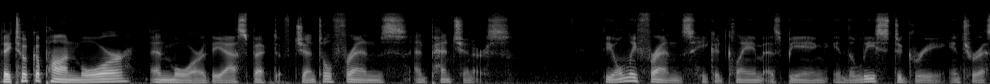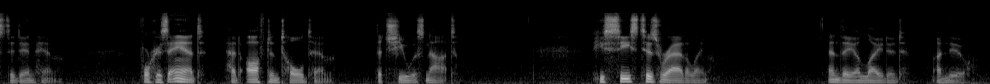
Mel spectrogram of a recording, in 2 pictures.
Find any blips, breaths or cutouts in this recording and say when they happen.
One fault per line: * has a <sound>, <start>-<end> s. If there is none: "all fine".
all fine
